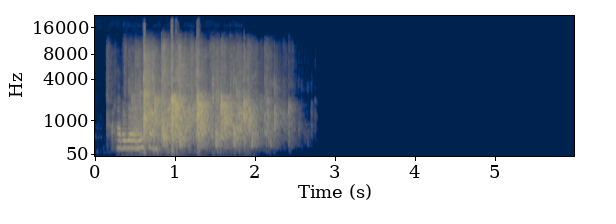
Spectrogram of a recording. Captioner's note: applause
